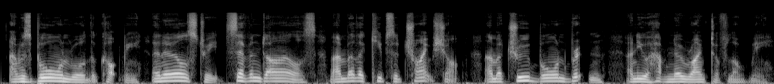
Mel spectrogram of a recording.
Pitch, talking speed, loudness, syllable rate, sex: 130 Hz, 225 wpm, -17 LUFS, 5.4 syllables/s, male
